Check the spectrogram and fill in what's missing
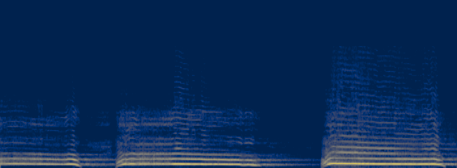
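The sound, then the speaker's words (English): A voice imitates howling at the moon: three loud, drawn-out howls, each a sustained tone that sags downward at the end, with a short pause between the last two and no talking. “Sits out at night and howls at the moon.”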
